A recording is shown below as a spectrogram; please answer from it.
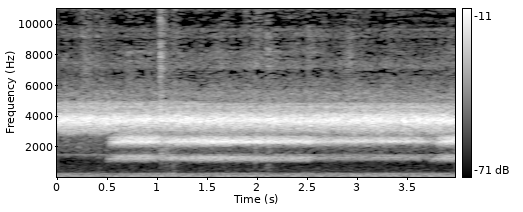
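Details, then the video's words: Frogs singing together during rain, a continuous layered trilling drone in several steady pitches that shifts slightly partway through, over the even hiss and low patter of falling rain. "Frogs in Rain 2 Hours of Frogs, Thousands of Frogs Singing"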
